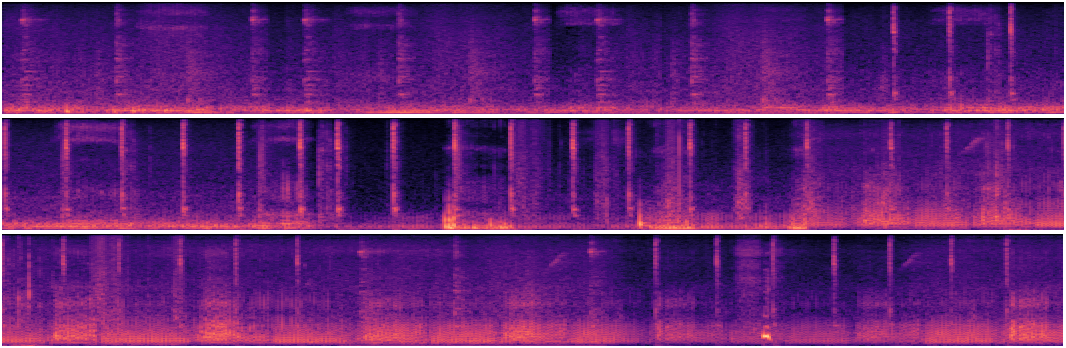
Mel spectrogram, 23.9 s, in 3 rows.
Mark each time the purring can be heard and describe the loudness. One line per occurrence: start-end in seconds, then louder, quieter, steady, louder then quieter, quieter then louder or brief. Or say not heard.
0.0-23.8 louder.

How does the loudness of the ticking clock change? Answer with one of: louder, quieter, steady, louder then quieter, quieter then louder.
louder then quieter.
